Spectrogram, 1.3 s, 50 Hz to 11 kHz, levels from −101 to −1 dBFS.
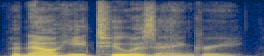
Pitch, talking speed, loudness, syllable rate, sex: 130 Hz, 275 wpm, -16 LUFS, 6.0 syllables/s, male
